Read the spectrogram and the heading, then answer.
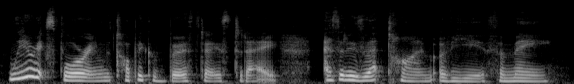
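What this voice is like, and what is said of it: Sounds unwell, slightly different voice. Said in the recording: “I sound a little different, it's because I'm still returning to health after testing positive to COVID 5 days ago”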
